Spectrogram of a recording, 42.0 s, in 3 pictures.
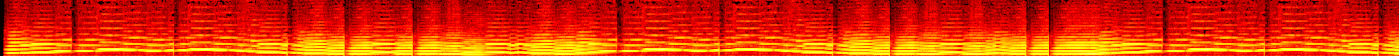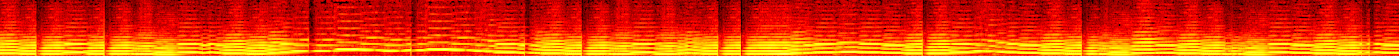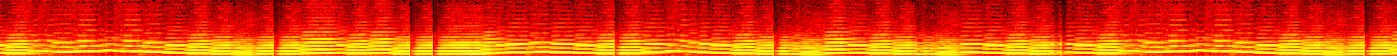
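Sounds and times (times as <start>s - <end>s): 
flute playing a jig: 0.0s - 41.9s.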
